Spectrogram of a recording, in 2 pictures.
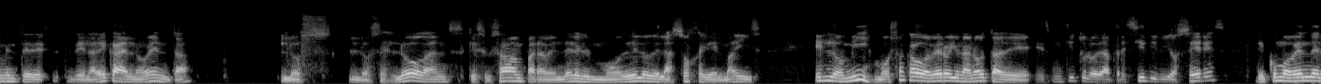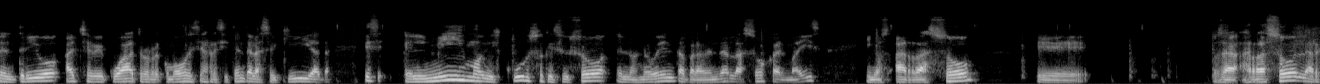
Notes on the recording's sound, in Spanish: charla en vivo por Instagram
